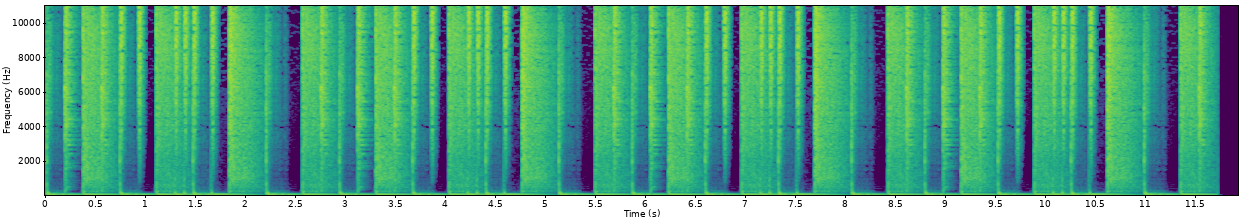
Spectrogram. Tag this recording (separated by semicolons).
bass; beat; dance; drum; dubstep; electro; electronic; loop; loopable; realistic; remix; synth; tamax; techno; trance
